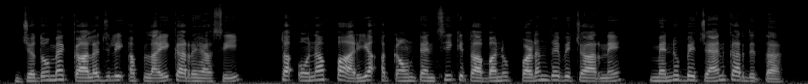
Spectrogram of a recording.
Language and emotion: Punjabi, fearful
